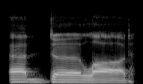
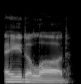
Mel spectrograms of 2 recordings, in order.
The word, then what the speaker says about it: Adelard: Very quickly, my name is pronounced Adelard, not Adelard.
